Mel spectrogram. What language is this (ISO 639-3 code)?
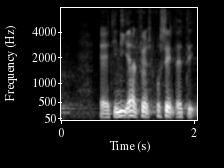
dan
